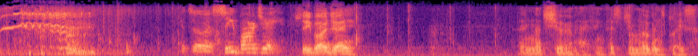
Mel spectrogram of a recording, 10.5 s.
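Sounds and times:
pony neighing: 0.0 - 1.8
speech: 2.8 - 5.4, 8.1 - 10.4.

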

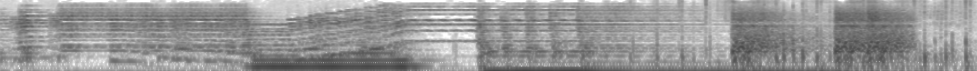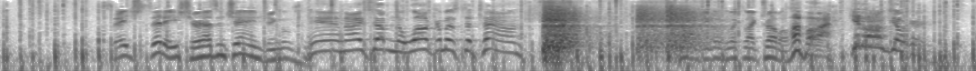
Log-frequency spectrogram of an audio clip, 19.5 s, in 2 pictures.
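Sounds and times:
loud dramatic orchestral music: 0.0 - 6.9
revolver gunfire in a western frontier-town shootout: 7.3 - 9.3, 15.2 - 17.1
speech: 11.0 - 15.7, 17.0 - 19.2.

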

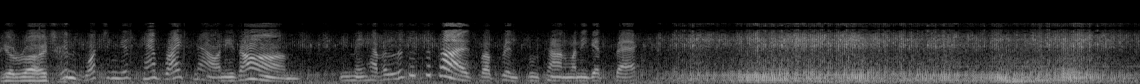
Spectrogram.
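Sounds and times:
speech: 0.0 - 7.1
airplane engine of a descending plane: 0.0 - 11.3.

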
